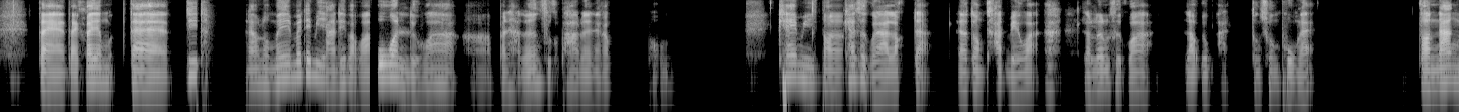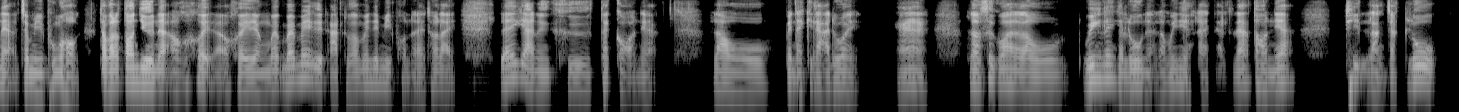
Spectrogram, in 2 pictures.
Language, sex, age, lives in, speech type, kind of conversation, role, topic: Thai, male, 45-49, Thailand, conversation, advice, user, ฉันตั้งใจลดน้ำหนัก แต่ทำไมถึงหยุดกินของหวานตอนกลางคืนไม่ได้?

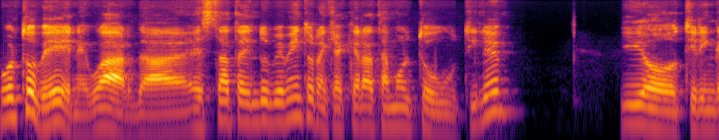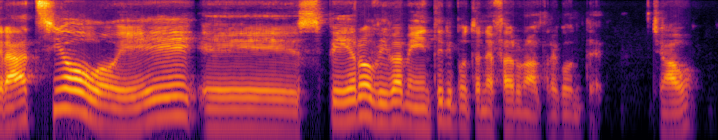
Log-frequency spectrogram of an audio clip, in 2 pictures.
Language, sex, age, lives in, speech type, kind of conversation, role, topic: Italian, male, 50-54, Italy, conversation, advice, user, Come fai a procrastinare regolarmente su responsabilità importanti?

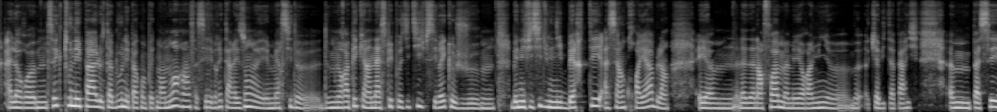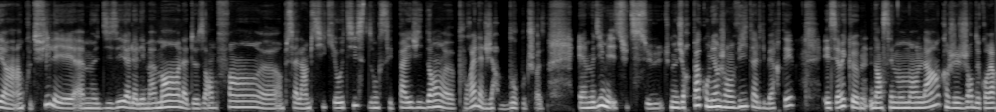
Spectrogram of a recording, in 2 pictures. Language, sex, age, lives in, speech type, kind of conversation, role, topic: French, female, 35-39, Germany, conversation, advice, user, Comment puis-je gérer l’incertitude tout en restant ancré dans ma vie quotidienne ?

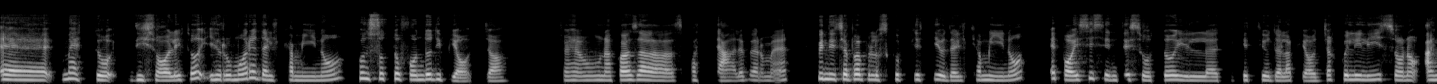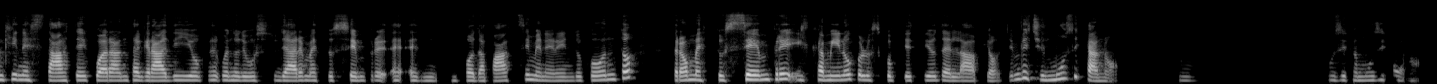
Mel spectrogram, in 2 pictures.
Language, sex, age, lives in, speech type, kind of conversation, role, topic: Italian, female, 30-34, Italy, conversation, podcast, guest, Come scegliere uno spazio adatto per concentrarti in casa?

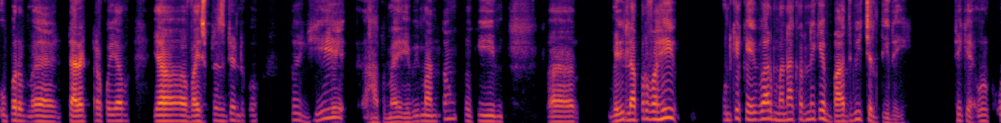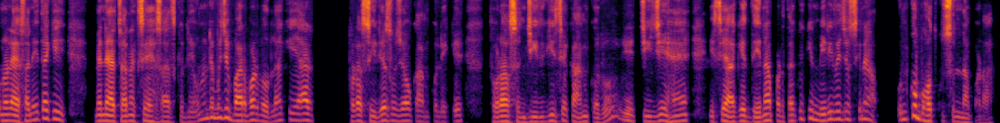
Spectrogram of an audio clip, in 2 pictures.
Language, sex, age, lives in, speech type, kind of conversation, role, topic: Hindi, male, 50-54, India, conversation, advice, user, मैं अपनी गलती स्वीकार करके सच्ची माफी माँगते हुए आगे कैसे बढ़ूँ?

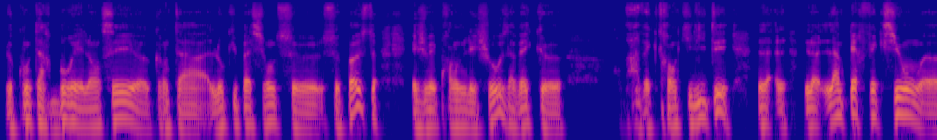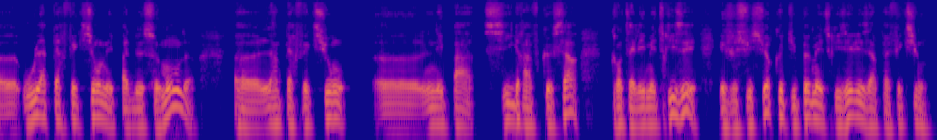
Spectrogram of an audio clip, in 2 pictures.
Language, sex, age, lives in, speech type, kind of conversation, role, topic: French, male, 55-59, France, conversation, advice, advisor, Comment maintenir mes habitudes malgré les imprévus ?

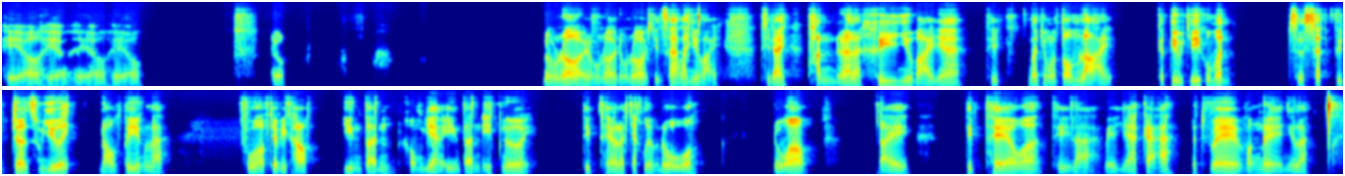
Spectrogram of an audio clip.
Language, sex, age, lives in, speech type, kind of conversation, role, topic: Vietnamese, male, 20-24, Vietnam, conversation, unstructured, none, Bạn thường dựa vào những tiêu chí nào để chọn một quán cà phê để ghé thăm?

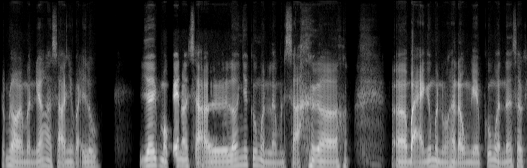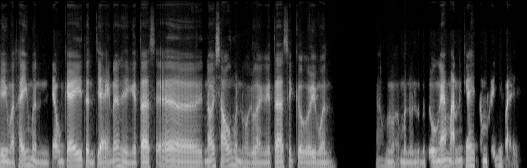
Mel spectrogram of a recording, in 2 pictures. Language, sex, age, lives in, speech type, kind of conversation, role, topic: Vietnamese, male, 25-29, Vietnam, conversation, advice, user, Làm thế nào để tôi giảm bớt cảm giác lo lắng trước các cuộc họp hoặc khi thuyết trình?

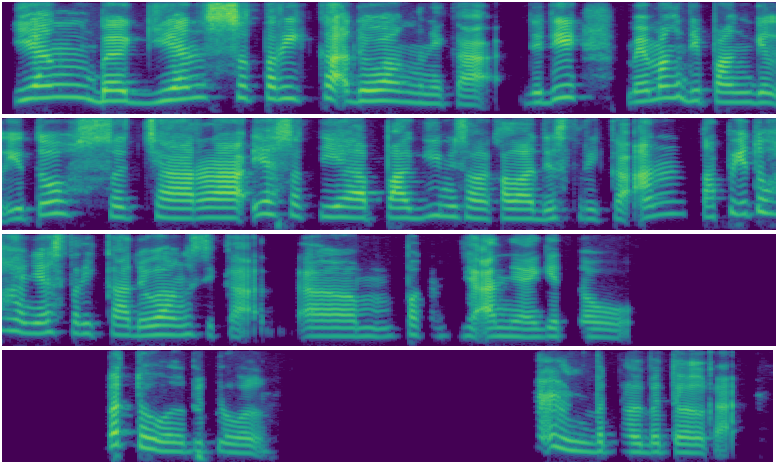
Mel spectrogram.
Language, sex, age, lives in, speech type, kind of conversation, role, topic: Indonesian, female, 25-29, Indonesia, conversation, podcast, guest, Bagaimana kamu membagi tugas rumah dengan pasangan atau keluarga?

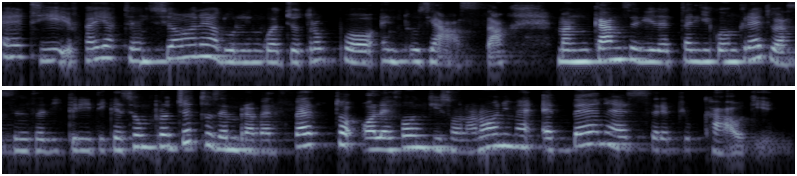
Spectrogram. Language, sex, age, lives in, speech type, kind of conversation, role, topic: Italian, female, 20-24, Italy, read, expert-assistant, expert, Come possiamo capire se le informazioni che leggiamo sui progetti di assistenza sociale sono davvero affidabili?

